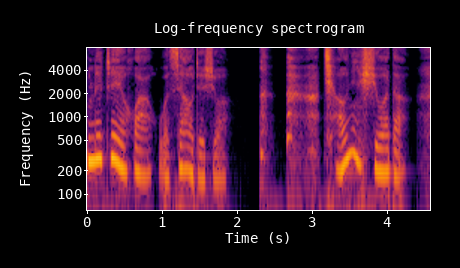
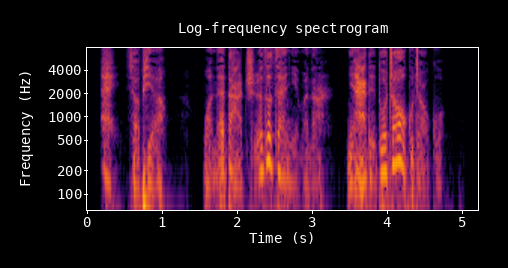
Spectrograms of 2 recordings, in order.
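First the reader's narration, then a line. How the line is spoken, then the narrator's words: Low voice. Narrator (Chinese): 李处又低声跟我说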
